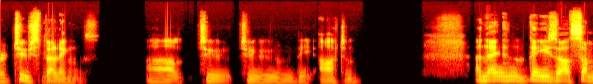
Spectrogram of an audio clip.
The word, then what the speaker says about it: Aten: Aten, which is the Aten. It's normally pronounced as the Aten, but in truth, this reglyph is more like an E sometimes, or perhaps even an I. So you could say Iten or Eton.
